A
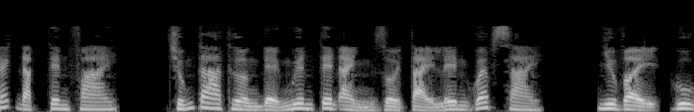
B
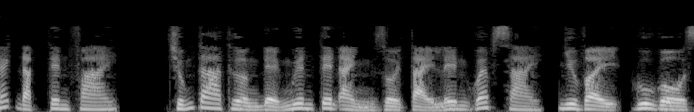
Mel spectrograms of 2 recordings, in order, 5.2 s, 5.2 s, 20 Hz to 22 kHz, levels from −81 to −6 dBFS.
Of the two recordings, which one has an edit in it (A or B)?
B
